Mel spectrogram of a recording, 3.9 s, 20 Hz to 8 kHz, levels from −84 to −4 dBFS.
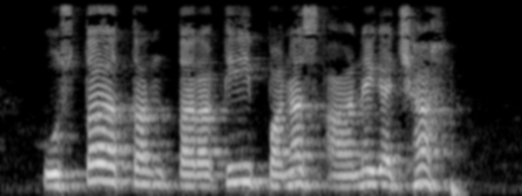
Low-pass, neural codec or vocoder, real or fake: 7.2 kHz; none; real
